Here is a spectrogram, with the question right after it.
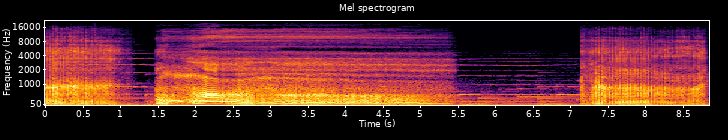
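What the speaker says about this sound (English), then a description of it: "The most prominent one, as you get there, is a loud snoring." A loud, cacophonous snoring ambience plays during a tabletop game session: deep rasping snores in long, heavy bursts broken by short silent pauses, with no talk over them.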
